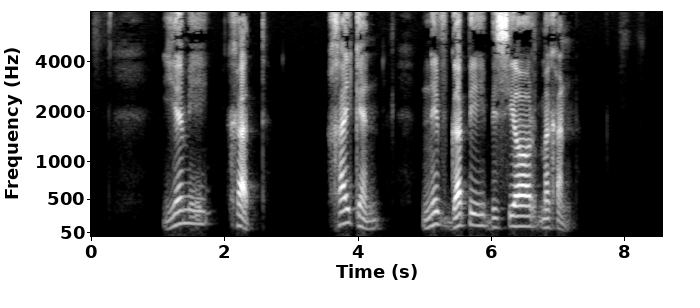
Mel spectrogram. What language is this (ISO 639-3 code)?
wbl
